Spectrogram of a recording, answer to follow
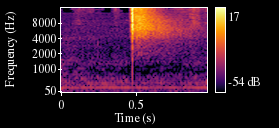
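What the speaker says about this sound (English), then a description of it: "Flip that up and it should" A plastic connector latch on the winch wiring harness of a 2021 Can-Am Maverick Trail snaps shut with a single short, sharp click over a steady hum.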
